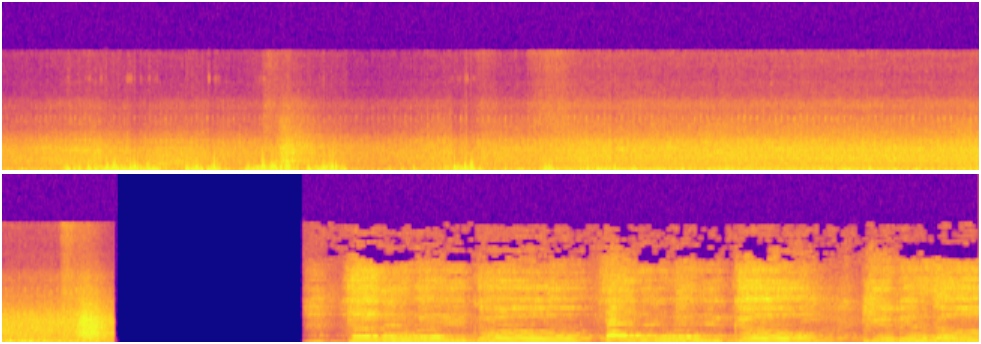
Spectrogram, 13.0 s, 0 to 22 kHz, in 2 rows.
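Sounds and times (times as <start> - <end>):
steady low hum: 0.0 - 7.1
bus engine running: 0.0 - 7.3
wind buffeting microphone: 0.0 - 7.3.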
